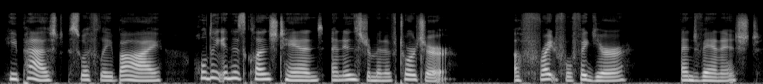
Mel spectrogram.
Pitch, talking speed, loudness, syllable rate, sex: 205 Hz, 125 wpm, -18 LUFS, 5.1 syllables/s, female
